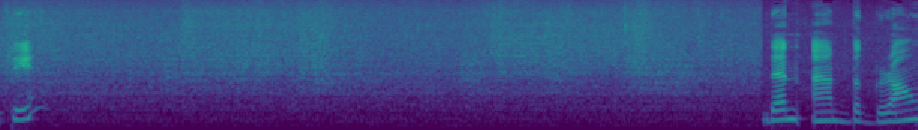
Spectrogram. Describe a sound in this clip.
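Food sizzles in a hot pot.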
